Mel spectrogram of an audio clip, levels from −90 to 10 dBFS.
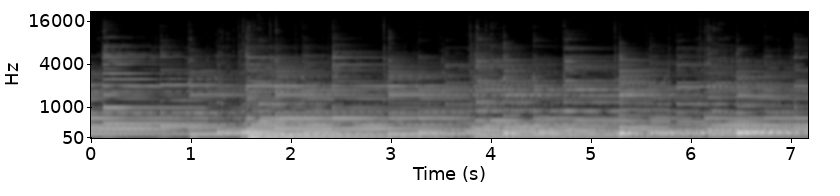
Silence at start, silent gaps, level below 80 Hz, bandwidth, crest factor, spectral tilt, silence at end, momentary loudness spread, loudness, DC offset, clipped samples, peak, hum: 0 s; none; -60 dBFS; 7.4 kHz; 16 dB; -9 dB/octave; 0 s; 8 LU; -22 LUFS; under 0.1%; under 0.1%; -6 dBFS; none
